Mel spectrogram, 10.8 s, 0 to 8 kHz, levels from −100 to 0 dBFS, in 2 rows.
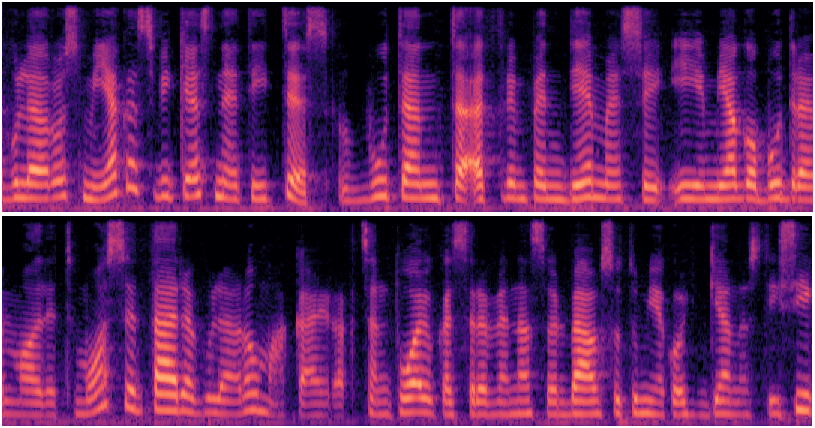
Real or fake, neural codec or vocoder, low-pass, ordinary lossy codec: fake; codec, 16 kHz, 0.9 kbps, LongCat-Audio-Codec; 7.2 kHz; Opus, 64 kbps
